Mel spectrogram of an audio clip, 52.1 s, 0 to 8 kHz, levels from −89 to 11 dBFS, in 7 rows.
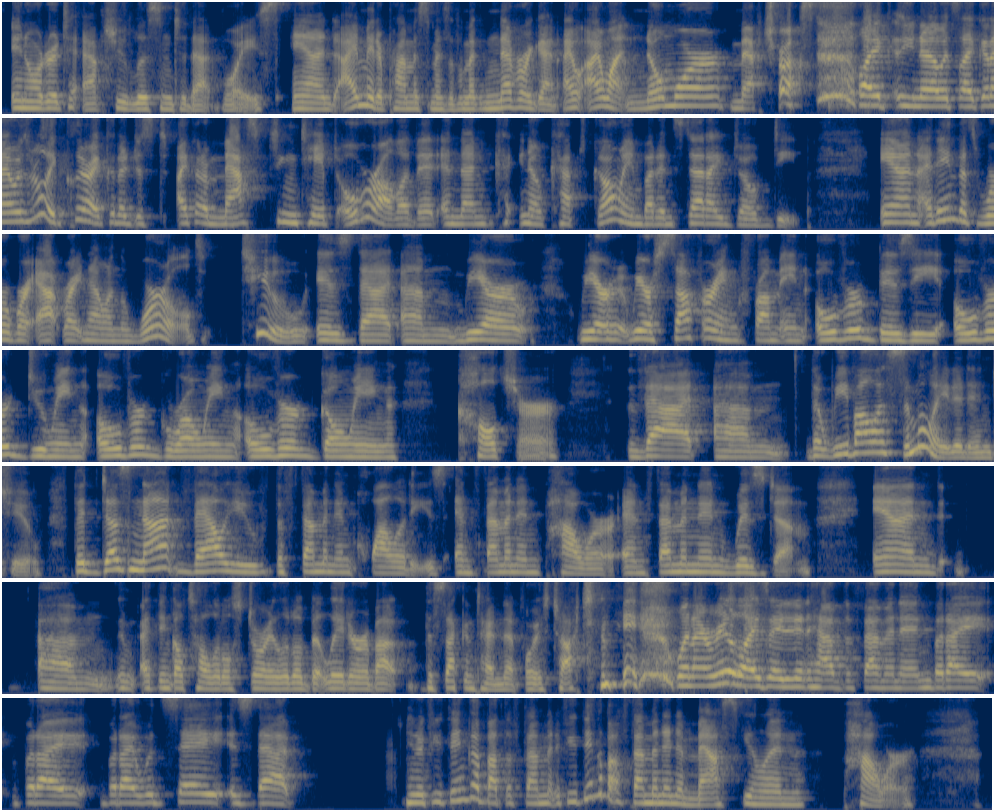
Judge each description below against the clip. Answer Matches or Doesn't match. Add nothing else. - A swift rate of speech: Doesn't match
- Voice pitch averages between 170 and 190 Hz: Matches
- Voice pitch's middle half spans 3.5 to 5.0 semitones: Matches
